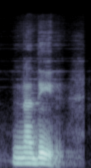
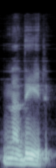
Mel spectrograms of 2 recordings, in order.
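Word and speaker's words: nadir: क्या होता है बच्चों क्या पढ़ते हैं इसको नदीर प्रोनंसिएशन देखिए नदीर कितने लेटर है इसमें टूथ फर फ फाइव लेटर का एक वर्ड है नदीर नदीर का मतलब होता है बच्चों नितम क्या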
